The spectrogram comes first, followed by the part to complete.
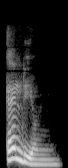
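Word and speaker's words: ἔλυον: Entonces, la desinencia es on, la raíz lu, y el aumento tiene la fuerza en la primera sílaba, igual el acento y el espíritu y el acento. Entonces se lee elion, igual que la primera.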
